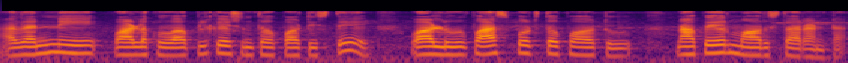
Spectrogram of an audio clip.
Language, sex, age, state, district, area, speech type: Telugu, female, 45-60, Andhra Pradesh, Bapatla, urban, spontaneous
